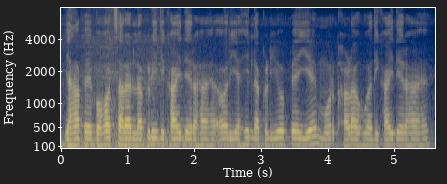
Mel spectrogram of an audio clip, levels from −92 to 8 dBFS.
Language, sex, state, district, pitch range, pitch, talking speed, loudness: Hindi, male, Jharkhand, Garhwa, 125-135 Hz, 130 Hz, 225 wpm, -19 LUFS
